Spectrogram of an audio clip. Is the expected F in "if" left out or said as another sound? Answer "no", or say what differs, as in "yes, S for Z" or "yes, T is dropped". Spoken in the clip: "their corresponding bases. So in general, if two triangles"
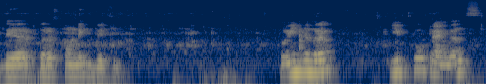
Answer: yes, P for F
